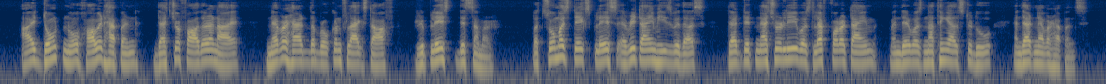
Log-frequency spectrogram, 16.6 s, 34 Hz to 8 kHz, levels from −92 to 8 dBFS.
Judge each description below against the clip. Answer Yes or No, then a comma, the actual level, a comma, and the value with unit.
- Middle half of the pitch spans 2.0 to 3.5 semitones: Yes, average, 3.0 semitones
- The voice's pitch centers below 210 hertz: Yes, medium, 140 Hz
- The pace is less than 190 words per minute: Yes, average, 180 wpm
